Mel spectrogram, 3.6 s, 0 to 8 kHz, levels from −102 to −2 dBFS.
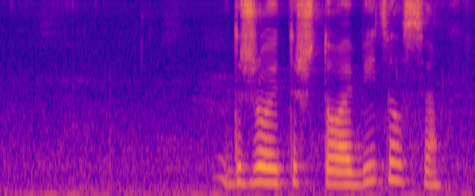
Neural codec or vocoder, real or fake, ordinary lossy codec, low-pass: none; real; none; none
